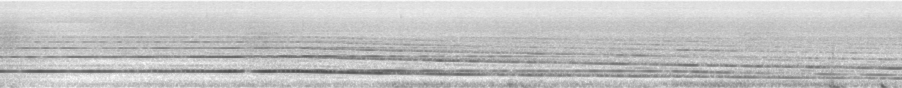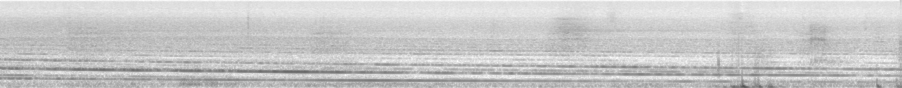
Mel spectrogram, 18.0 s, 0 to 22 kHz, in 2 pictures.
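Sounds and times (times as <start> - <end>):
warning siren winding down: 0.0 - 18.0
low thumps: 16.2 - 16.9.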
